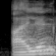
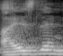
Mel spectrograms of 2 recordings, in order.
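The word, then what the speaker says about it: island: या आप कभी आइलैंड कहते हैं तो आप आइसलैंड नहीं कहते, आइलैंड कहते हैं और स्पेलिंग में एस लिखते हैं।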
